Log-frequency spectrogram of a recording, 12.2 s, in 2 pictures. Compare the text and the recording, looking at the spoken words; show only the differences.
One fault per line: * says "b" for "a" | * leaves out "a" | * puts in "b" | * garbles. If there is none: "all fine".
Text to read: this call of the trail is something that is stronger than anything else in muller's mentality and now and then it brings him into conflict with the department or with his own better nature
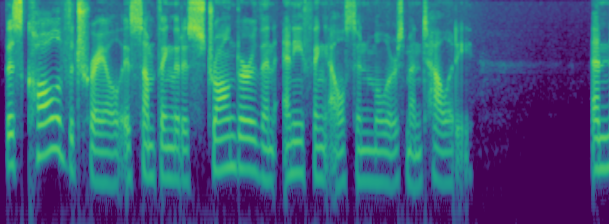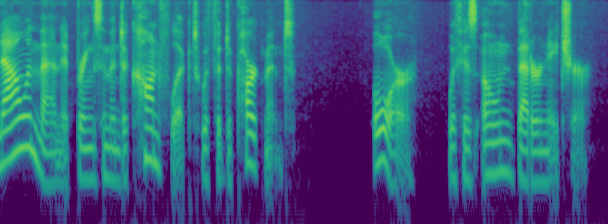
all fine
